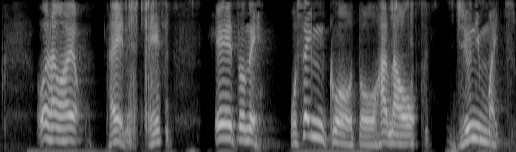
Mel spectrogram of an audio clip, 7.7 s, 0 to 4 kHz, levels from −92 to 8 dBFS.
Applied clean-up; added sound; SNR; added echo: neural mask model Resemble Enhance denoiser.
